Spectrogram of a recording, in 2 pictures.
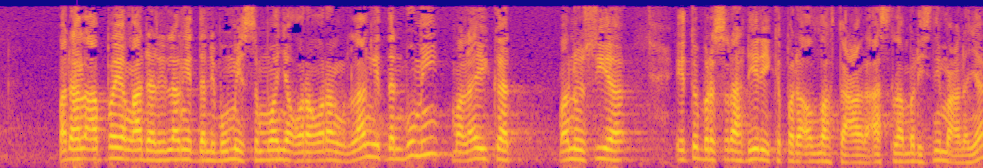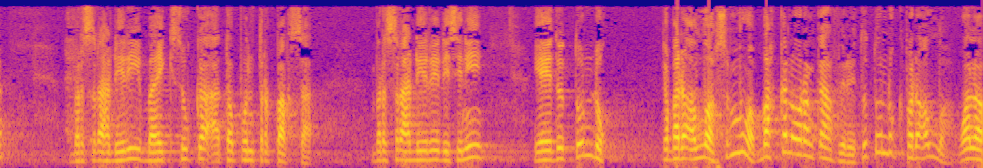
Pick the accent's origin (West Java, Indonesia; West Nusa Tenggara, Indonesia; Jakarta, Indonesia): Jakarta, Indonesia; Diganti sama kita orang Betawi terutama.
